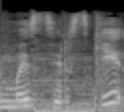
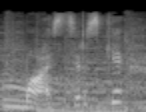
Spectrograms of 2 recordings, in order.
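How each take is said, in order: First: The stress is on the last syllable. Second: The stress is on the first syllable. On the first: This is the traditional standard form. The speaker calls it right. "отдает предпочтение традиционной норме «мастерски»" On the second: This is a colloquial form. The speaker calls it wrong. "сопровождая вариант «мастерски» пометкой «разговорное»"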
